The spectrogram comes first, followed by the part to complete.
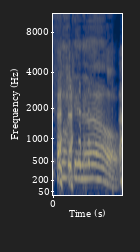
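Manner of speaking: high, slow, laughing curse.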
